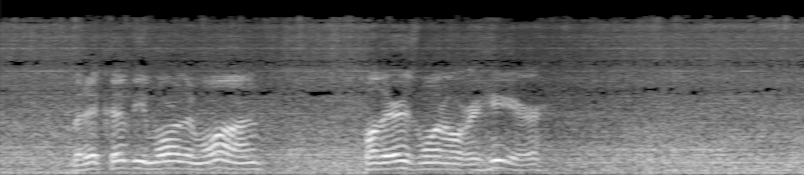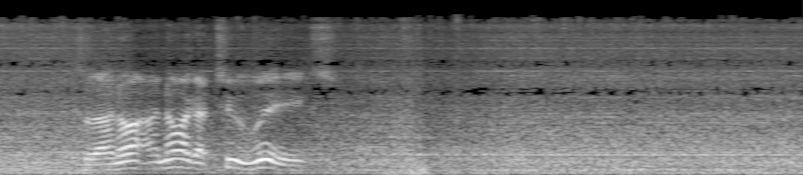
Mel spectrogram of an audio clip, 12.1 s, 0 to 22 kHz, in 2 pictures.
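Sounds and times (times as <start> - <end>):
air-conditioning equipment drone: 0.0 - 12.0.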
